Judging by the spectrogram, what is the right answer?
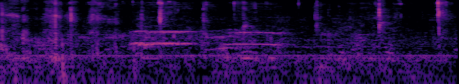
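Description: A rooster crowing faintly in the background: two drawn-out notes about a second and a half in, over the sharp clicks and smacks of chewing close to the microphone.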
